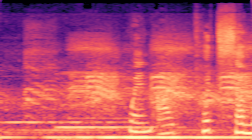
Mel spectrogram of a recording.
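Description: Harsh crow caws in the horror game Saint Kotar, several rough calls clustered in quick succession over a steady low drone, close and fairly loud.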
